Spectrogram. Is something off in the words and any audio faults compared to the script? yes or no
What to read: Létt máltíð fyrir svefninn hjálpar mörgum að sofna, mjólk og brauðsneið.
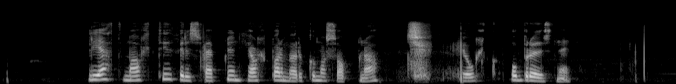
yes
